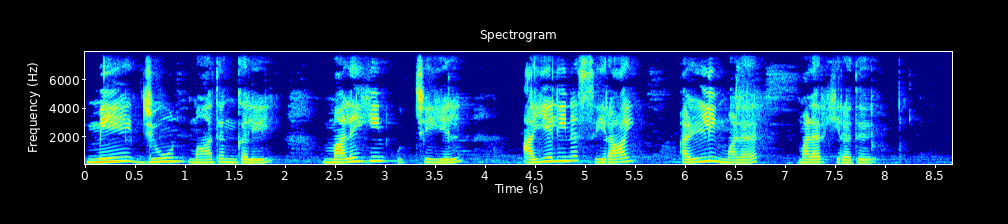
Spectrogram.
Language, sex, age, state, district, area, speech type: Tamil, female, 18-30, Tamil Nadu, Mayiladuthurai, urban, read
